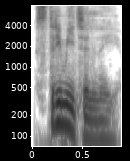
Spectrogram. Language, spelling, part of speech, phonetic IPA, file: Russian, стремительный, adjective, [strʲɪˈmʲitʲɪlʲnɨj], Ru-стремительный.ogg
- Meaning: 1. impetuous, violent, rash, headlong 2. rapid, swift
